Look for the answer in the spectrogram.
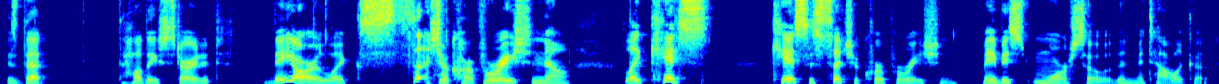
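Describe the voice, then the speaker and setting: Chatty Brazilian woman with a lowish voice. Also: lively intonation, normal speed, creaky. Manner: chatty, laughs often, playful asides. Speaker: streamer. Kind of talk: casual live-stream chat.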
